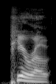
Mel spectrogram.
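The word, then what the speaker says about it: Pirro: It's Janine, not Jean, and the last name is pronounced differently than you are saying it. Period. Uh, Piro, I was saying Pyro.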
